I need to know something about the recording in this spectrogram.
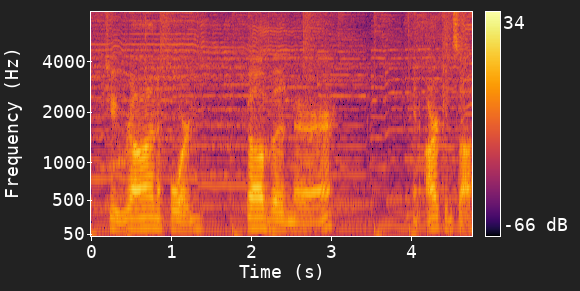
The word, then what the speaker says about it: Arkansas: As a as a welltraveled and real Bubba Hotep can isn't meant to be Arkansas. That's how you say it.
